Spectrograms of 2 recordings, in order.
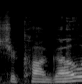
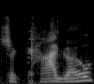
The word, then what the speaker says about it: Chicago: So I am from Chicago originally, pronounced the right way, which is Chicago, not Chicago. Okay. A native will call it Chicago, but South side, north side?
